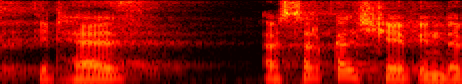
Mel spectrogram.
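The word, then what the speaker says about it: هاء: So for pronouncing ha we have to use the lowest part of the throat which is on the chest side.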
